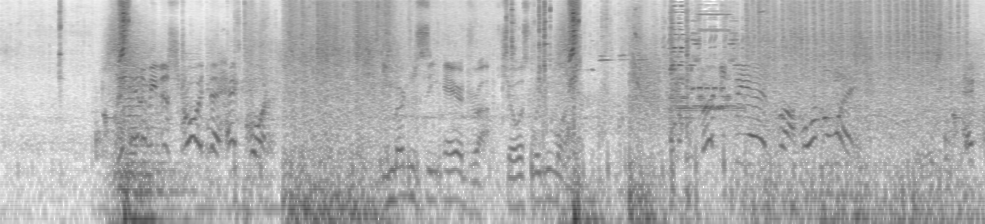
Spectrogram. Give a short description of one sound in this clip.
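A machine gun fires in bursts.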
